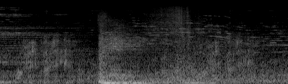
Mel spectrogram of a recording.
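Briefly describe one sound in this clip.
A fiery blast bursts with a loud whoosh.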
